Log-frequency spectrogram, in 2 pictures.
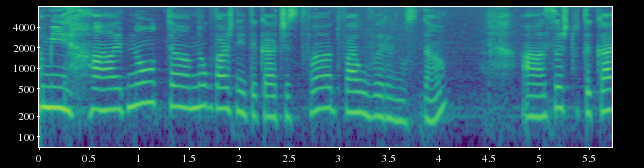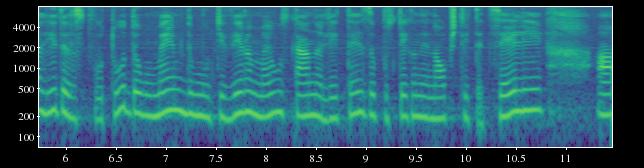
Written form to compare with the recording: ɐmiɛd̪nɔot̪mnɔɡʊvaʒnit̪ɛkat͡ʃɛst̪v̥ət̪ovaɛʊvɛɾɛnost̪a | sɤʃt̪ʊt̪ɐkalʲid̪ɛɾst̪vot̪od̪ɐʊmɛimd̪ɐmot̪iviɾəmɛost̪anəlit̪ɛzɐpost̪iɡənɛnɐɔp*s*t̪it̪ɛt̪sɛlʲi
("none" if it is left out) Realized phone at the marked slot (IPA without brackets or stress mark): ʃ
